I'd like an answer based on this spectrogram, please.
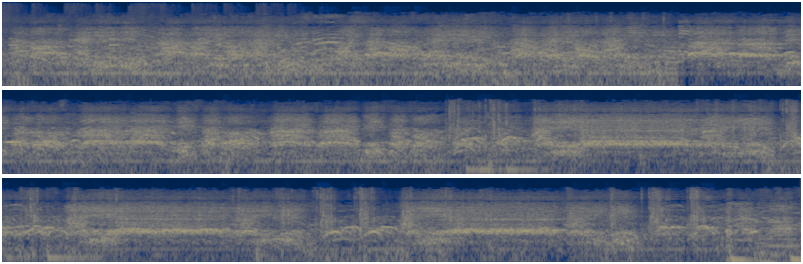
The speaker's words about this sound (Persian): تماشاگران هم بعد از مسابقه به جای شعارهای ورزشی در دبی اینجوری شعار دادن.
